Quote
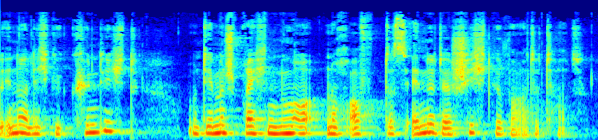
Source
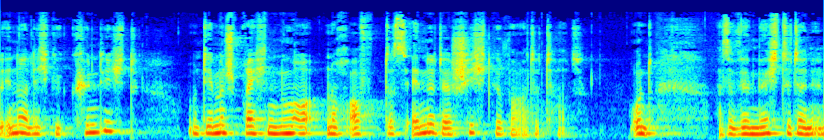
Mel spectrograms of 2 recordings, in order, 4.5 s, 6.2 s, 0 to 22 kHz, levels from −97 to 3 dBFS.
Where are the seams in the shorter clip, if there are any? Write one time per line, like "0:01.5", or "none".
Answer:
none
